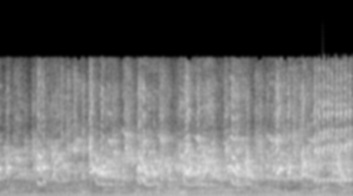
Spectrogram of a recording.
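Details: Long-tailed shrike kept as a songbird, in full performance: dense, harsh, high chattering with squeaky slurred notes, ending in a quick rattling series, over a constant low hum.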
